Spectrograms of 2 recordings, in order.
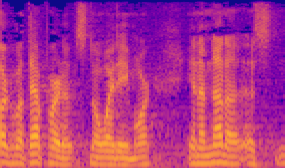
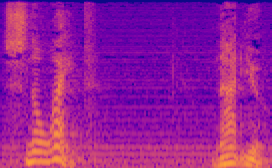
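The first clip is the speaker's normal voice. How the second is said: low, soft blunt verdict; shimmering echoing mirror voice; 4 semitones lower, 10 dB quieter than usual. Retold or imitated. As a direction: deliver the bad news quietly. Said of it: "And the mirror said".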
